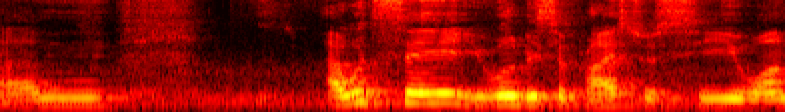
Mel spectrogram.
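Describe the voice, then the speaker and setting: A man is speaking. He has a slight German accent. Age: young. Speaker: car company executive. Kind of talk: interview answer.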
